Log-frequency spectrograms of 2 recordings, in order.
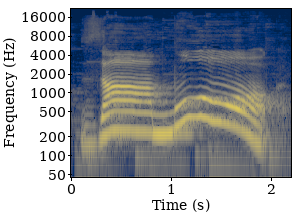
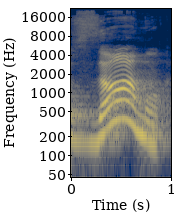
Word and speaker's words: замок: склад тут наголошений замок другий склад діти Слово замок і замок складається з однакових звуків. Але що змінює значення слова? Так, це наголос, замок. А якщо ми змінимо наголос, то замок.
